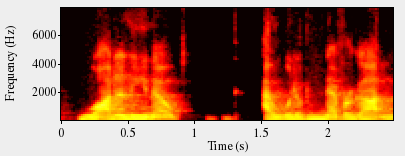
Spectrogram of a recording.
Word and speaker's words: Guadagnino: oh my goodness say that one more time guadagnino guadagnino i would have never gotten that phonetically with nino uh exactly so he is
